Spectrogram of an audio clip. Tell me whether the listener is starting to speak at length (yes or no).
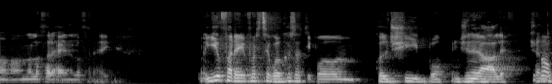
yes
